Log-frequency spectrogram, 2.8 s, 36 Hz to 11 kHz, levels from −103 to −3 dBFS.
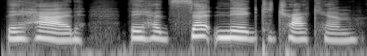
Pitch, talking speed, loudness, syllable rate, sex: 215 Hz, 175 wpm, -18 LUFS, 3.9 syllables/s, female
